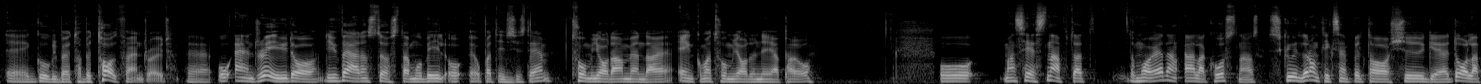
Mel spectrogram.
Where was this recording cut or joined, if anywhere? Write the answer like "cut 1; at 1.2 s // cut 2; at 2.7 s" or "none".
cut 1; at 9.3 s // cut 2; at 12.5 s

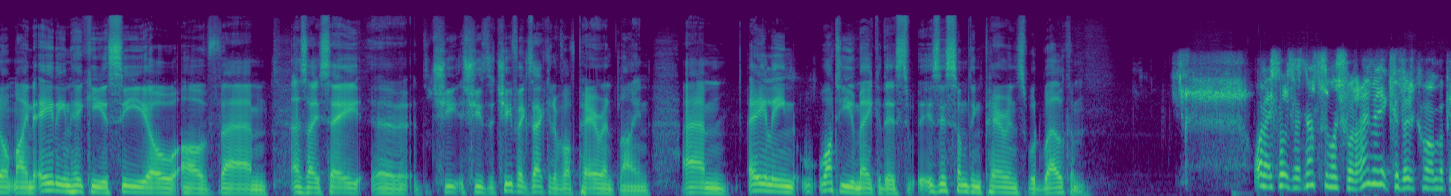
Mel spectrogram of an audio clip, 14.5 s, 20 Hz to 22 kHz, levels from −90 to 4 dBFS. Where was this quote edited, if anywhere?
cut 1; at 2.9 s

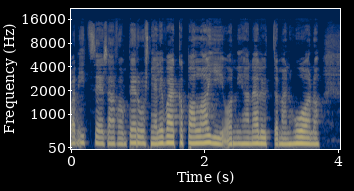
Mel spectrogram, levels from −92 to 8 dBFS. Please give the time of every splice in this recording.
cut 1; at 1.2 s

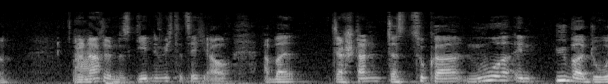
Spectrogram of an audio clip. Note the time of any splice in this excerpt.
cut 1; at 1.0 s

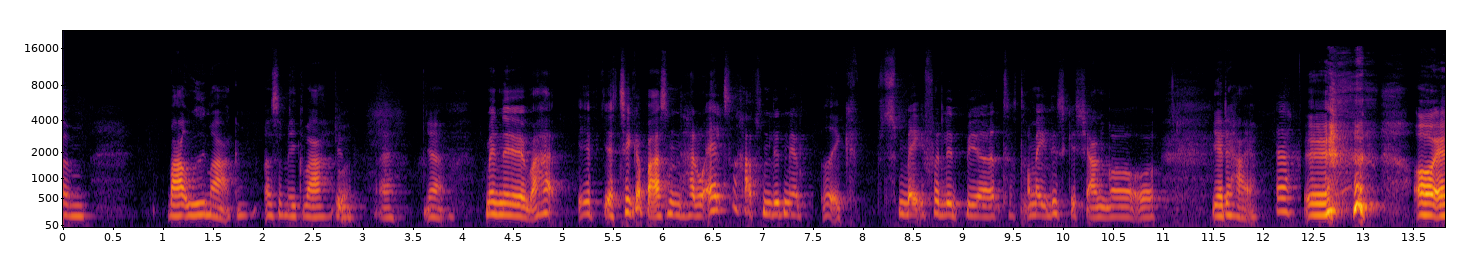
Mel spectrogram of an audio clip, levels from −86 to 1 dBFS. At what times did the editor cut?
cut 1; at 2.7 s // cut 2; at 7.5 s // cut 3; at 12.4 s

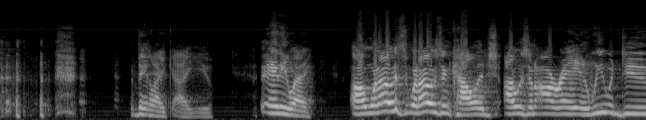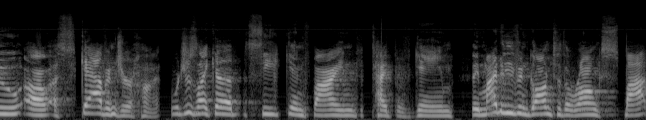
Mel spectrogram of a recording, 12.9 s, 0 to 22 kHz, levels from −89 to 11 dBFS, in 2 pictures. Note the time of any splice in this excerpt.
cut 1; at 11.1 s

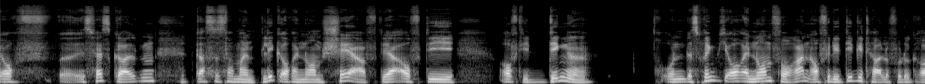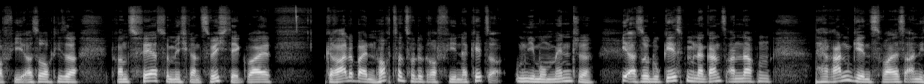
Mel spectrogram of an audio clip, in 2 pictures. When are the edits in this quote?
cut 1; at 2.2 s // cut 2; at 6.5 s // cut 3; at 15.5 s

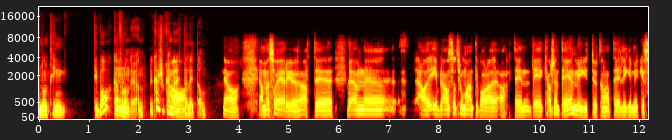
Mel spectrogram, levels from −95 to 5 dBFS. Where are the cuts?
cut 1; at 6.2 s

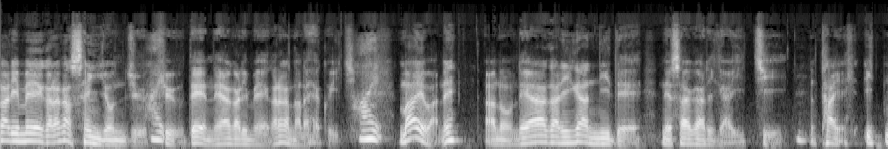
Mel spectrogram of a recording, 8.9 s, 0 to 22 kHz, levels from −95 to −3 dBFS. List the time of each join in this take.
none

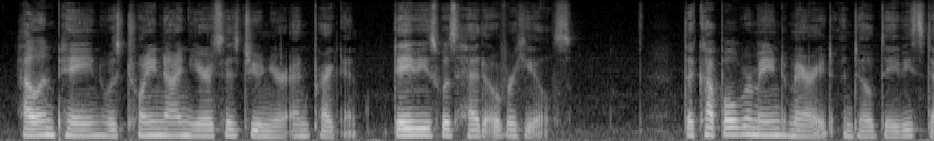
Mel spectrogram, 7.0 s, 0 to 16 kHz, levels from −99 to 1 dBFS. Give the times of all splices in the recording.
cut 1; at 2.8 s

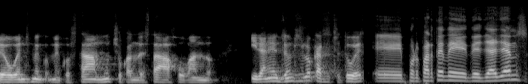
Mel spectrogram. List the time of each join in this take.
cut 1; at 2.5 s // cut 2; at 3.6 s

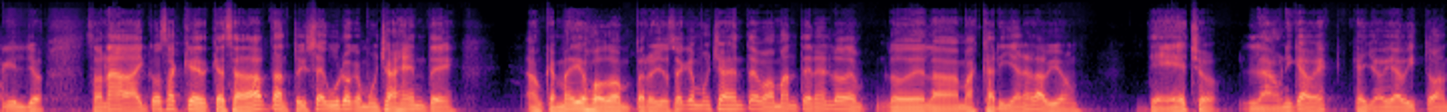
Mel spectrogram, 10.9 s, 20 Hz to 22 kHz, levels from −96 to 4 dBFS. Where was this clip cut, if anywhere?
none

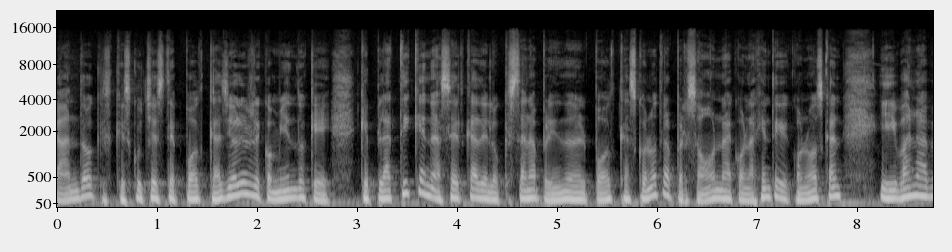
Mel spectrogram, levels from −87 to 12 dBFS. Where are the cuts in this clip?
none

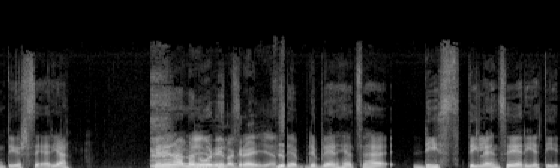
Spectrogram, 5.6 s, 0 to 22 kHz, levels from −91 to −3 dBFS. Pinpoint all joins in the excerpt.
cut 1; at 1.5 s // cut 2; at 2.8 s

